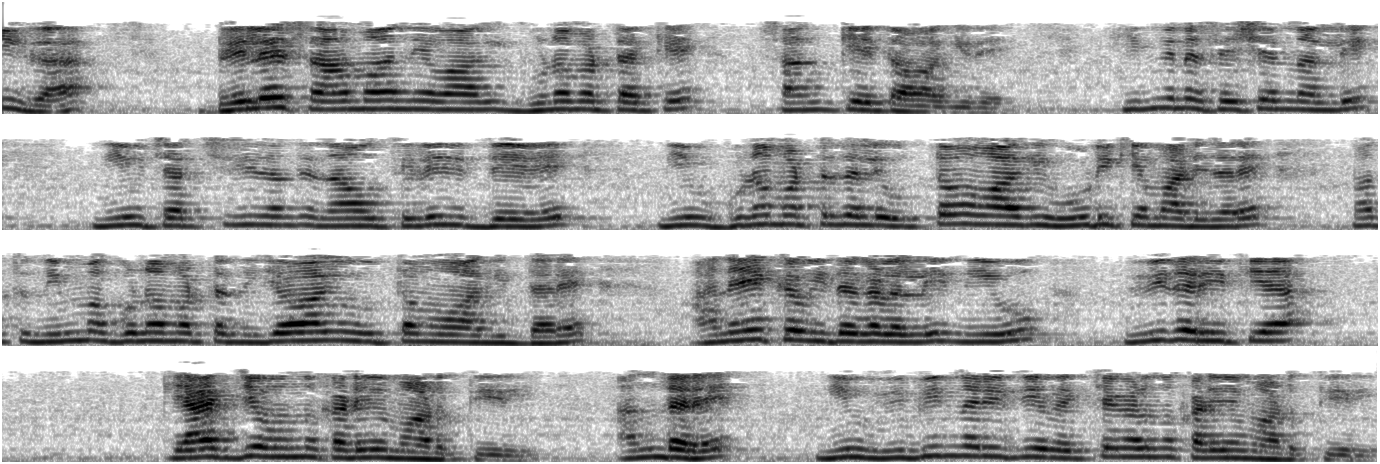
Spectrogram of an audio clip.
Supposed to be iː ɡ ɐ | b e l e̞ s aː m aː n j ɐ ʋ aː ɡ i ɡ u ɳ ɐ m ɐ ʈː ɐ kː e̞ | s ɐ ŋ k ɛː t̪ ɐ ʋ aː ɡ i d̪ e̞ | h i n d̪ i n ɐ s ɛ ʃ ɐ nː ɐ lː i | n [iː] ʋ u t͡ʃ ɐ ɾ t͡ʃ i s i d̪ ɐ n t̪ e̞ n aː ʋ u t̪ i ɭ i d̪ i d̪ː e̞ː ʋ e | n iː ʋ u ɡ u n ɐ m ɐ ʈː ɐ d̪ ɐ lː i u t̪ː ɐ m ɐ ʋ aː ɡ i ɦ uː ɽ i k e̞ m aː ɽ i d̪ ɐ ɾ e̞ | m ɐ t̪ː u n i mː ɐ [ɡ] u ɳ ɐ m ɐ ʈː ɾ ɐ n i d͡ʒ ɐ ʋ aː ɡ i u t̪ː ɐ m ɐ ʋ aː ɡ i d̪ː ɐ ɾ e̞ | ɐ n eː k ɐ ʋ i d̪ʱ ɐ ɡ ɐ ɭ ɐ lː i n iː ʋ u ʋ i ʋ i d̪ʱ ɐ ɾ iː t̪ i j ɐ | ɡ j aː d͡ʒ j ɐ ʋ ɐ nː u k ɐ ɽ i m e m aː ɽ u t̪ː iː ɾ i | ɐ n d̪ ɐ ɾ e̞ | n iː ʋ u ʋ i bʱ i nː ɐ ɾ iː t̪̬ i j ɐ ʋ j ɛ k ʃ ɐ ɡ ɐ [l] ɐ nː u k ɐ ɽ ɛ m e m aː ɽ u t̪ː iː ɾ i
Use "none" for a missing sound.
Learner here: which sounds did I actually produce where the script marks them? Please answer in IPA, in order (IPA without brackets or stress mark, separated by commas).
iː, ɡ, ɭ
